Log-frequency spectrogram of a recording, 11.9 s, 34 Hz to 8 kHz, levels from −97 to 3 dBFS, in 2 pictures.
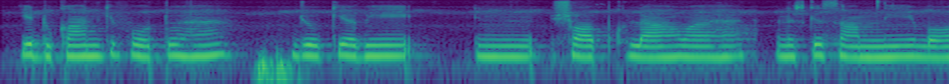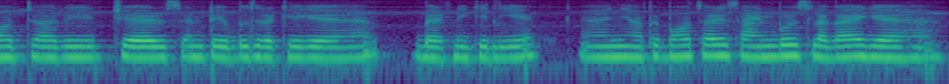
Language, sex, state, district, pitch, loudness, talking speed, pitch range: Hindi, female, Bihar, Saran, 200 Hz, -31 LUFS, 185 wpm, 195-210 Hz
